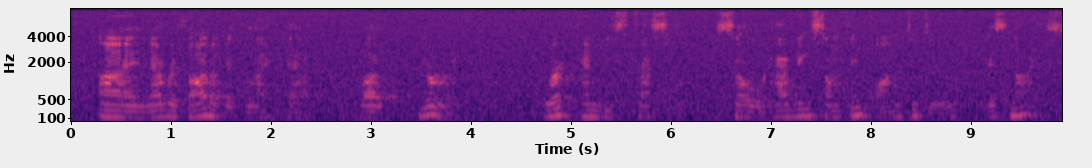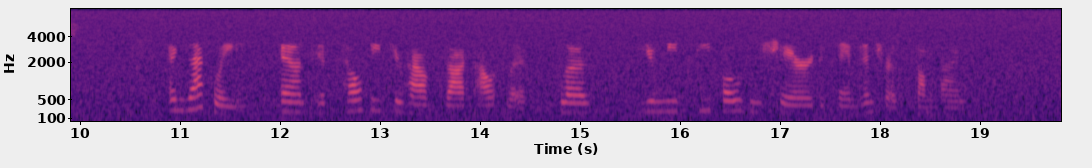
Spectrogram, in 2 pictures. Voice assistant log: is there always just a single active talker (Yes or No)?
Yes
